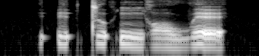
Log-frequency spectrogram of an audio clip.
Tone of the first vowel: high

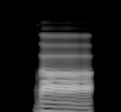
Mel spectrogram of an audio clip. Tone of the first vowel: low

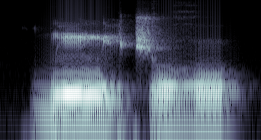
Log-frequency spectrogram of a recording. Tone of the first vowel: high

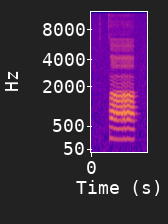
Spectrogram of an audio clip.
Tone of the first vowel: high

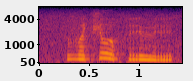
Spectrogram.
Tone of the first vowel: low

